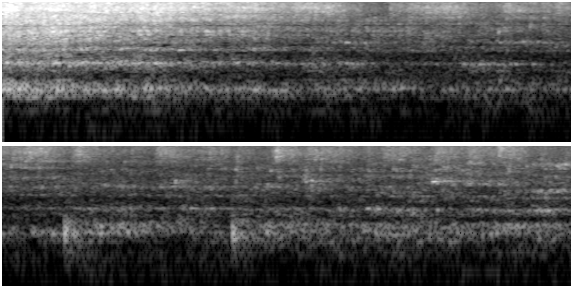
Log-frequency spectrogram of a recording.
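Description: Black chickpeas and their water tipped into hot fried masala and oil in an aluminium pressure cooker. A loud sizzle dies down over the first two seconds into a soft steady hiss, with two light knocks in the middle.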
